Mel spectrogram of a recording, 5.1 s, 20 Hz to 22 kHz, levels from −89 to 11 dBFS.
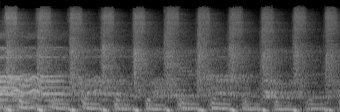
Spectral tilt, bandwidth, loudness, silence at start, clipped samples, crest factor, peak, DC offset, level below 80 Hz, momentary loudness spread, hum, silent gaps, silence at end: -3.5 dB/octave; 17.5 kHz; -26 LUFS; 0 s; under 0.1%; 18 dB; -8 dBFS; under 0.1%; -46 dBFS; 7 LU; none; none; 0 s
